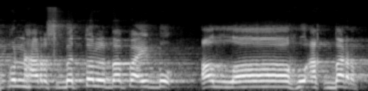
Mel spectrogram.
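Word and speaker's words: الله أكبر: harus betul Bapak Ibu Allahu akbar pakai Alif pakai Hamzah jangan jadi wau Allahu akbar ah salah ya maka anak-anak kita ini kita Ajari kita perhatikan kita awasi Bacanya apa Allahu Akbar Akbar jangan wakbar dan juga bnya jangan panjang nanti teajaja panjang salah Allahu akbar terus lain arti bukan Allah maha besar Allah jadi gendang ah maka gak boleh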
